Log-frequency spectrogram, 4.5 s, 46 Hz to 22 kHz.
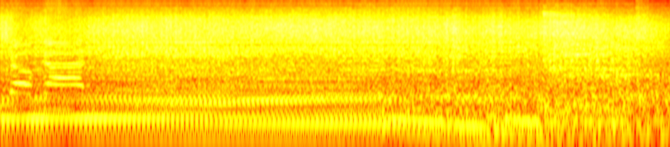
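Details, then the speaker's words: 1989 Harley-Davidson Tour Glide Evo, butterfly carb, on choke: fast, loping high idle (full choke revs to about 4000 rpm) that drops and stumbles. It takes throttle well on choke, but the accelerator pump isn't working and it idles too high; needs a carb clean. "If I go full choke, this thing's going to rev up to four grand."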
